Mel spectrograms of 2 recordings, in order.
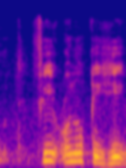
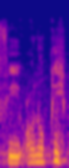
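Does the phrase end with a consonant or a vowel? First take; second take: vowel; consonant. First: The phrase ends with a final vowel. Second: The final vowel is dropped at the end. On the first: The reading continues without stopping. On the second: The reader stops here.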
